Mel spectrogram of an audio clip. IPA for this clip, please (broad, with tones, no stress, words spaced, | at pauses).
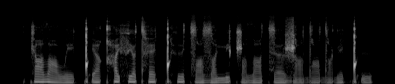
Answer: ke˥ðˤɜ˧˩we˧˩ ǃʼe˧qʰə˥ fʲɒ˥tʰɛ˥˧ǃʰɨ˥˧ t͡sɜ˧zˤɨ˧mʲə˥t͡ʃə˩˧ ðˤe˧˩t͡sɜ˧˩ ʐɛ˩˧dˤɛ˧˩ dˤɛ˩˧ɡe˥ǃʼɨ˧˩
